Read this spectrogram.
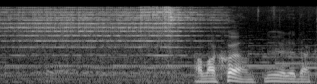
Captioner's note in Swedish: Klocka ringer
